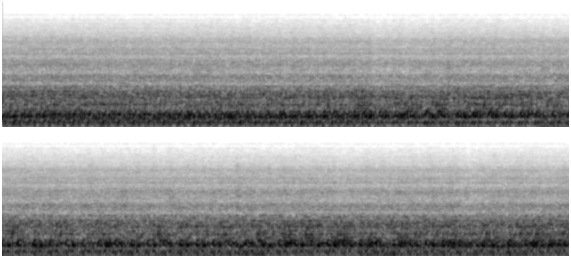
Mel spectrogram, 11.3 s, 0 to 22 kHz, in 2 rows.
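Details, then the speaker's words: Warm Ford Mustang Coyote V8 with stock headers, off-road X-pipe, no resonators and Corsa Extreme axle backs, after a fuel injector swap for a loud tick: loud steady unbroken burble, no tick; normal smooth idle. "It has stock headers, an off-road X-pipe, no resonators, and Corsa Extreme axle backs. So it's a pretty loud Mustang."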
